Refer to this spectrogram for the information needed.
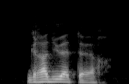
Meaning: dimmer, rheostat
- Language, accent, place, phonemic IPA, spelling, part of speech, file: French, France, Lyon, /ɡʁa.dɥa.tœʁ/, graduateur, noun, LL-Q150 (fra)-graduateur.wav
